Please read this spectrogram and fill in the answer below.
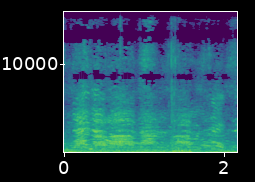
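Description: A group of young cheerleaders shouting a cheer together, loudest in the first second, with a steady low rumble underneath.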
